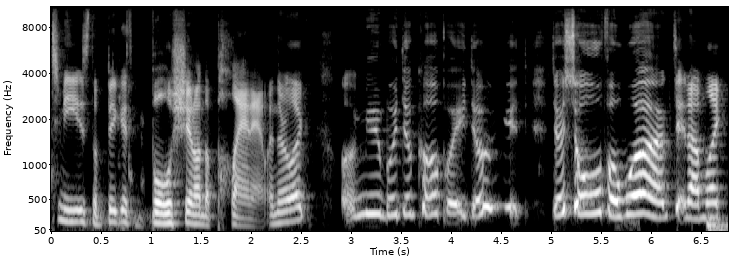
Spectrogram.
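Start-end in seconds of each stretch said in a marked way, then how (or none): 2.9-6.3 high put-on voice of defenders; mocking whiny voice. Imitating people excusing the company, high mocking voice. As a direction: parody the excuse, higher and sillier.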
